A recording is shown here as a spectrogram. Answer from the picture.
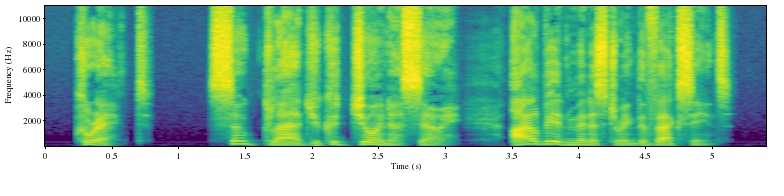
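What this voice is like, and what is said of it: Charming British accent. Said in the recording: “He speaks in a charming British accent.”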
